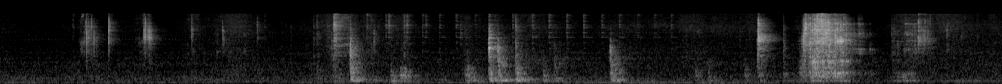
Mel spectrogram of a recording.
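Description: Wooden handloom clacking and knocking as the weaver readies the shuttle and starts plain weaving: a string of irregular clicks and knocks, with a louder, longer noisy burst about eight seconds in.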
